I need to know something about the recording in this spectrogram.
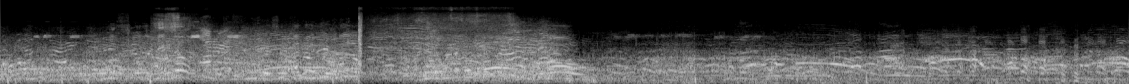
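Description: A dense crowd of men and women talks and shouts all around, close by.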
